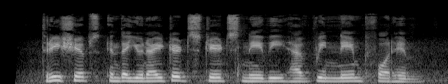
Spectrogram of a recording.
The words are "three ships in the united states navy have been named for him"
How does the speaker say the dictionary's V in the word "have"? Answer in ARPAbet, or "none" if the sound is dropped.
V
